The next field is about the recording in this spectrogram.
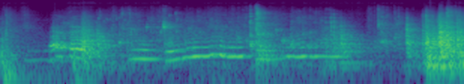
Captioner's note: humming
